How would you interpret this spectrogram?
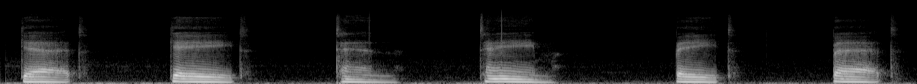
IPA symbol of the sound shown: eɪ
